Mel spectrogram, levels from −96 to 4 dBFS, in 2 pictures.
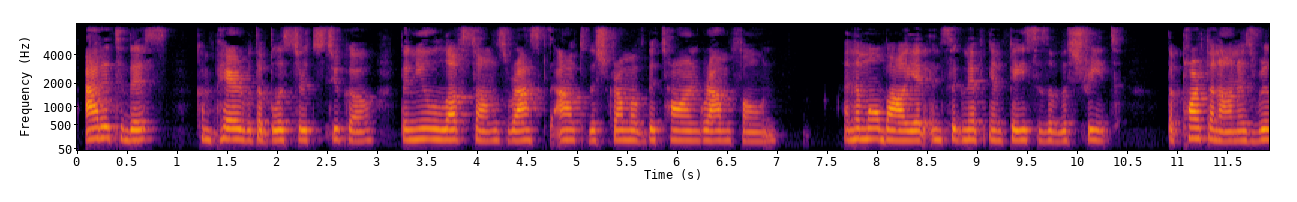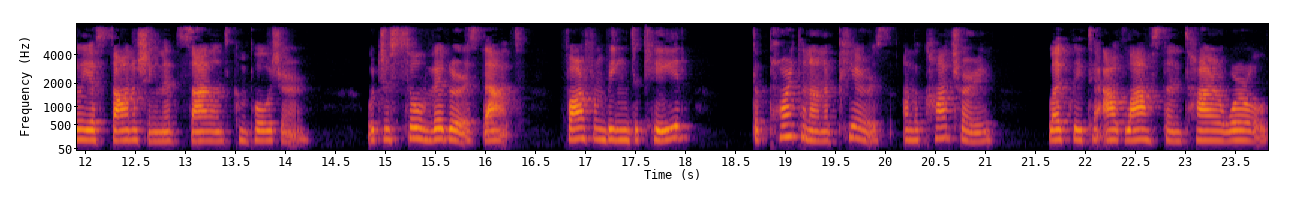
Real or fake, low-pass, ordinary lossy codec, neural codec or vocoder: real; 7.2 kHz; AAC, 48 kbps; none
